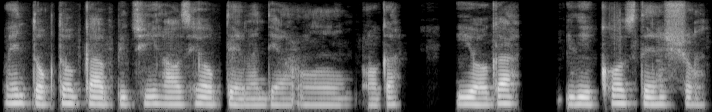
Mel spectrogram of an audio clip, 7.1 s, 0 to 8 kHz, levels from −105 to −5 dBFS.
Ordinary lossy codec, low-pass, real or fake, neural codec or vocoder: none; none; real; none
